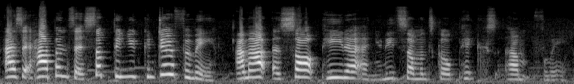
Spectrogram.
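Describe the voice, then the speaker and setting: Woman putting on a brusque, high-pitched bossy chef. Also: expressive, a little fast, sharp tone, soft background music. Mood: bossy, irritated. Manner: brusque, commanding. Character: bossy, short-tempered chef barking at an intruder. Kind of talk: character voice in a game read-aloud.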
